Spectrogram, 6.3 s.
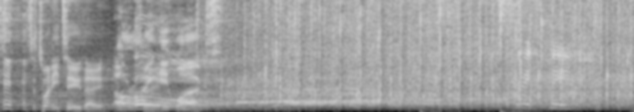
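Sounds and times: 
speech: 0.0 - 2.5, 5.5 - 6.3
applause sound effect: 2.0 - 6.3.

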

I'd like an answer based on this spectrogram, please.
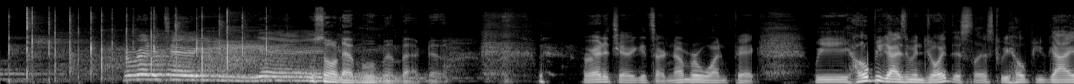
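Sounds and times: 
hosts hand clapping: 0.0 - 3.6
laughter: 1.1 - 5.8
speech: 1.2 - 4.6, 5.4 - 10.7.

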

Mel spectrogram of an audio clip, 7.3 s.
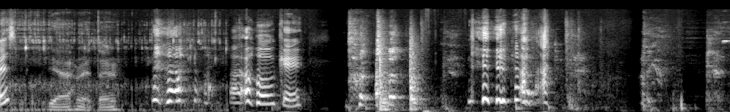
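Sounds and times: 
speech: 0.0 - 6.6
person coughing harshly after drinking water down the wrong pipe: 3.5 - 4.6, 5.6 - 7.2
laughter: 4.7 - 5.6.

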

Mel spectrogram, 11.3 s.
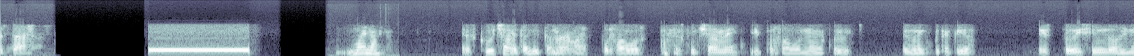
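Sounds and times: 
speech: 0.0 - 0.5, 3.4 - 4.0, 4.6 - 9.8, 10.4 - 11.3
low-pitched telephone ringing tone: 1.5 - 2.5.

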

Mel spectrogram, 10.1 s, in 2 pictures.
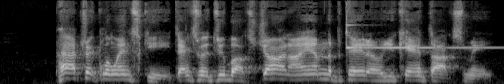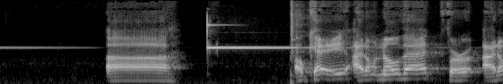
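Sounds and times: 
speech: 0.6 - 5.0, 6.1 - 6.9, 8.0 - 10.0
phone notification ding: 3.5 - 6.1, 7.1 - 8.6.

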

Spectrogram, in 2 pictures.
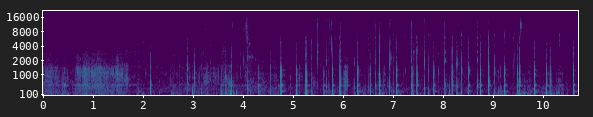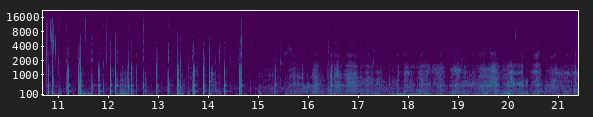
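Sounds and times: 
mouth clicks and smacks: 2.9 - 18.2.

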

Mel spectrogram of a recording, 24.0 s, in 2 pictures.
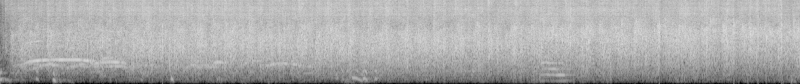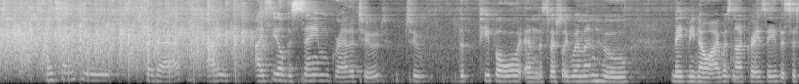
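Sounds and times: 
whoops: 0.0 - 5.5
large audience applause: 0.0 - 15.8
speech: 0.8 - 1.1, 12.8 - 23.9
laughter: 2.3 - 3.4, 5.0 - 6.0.

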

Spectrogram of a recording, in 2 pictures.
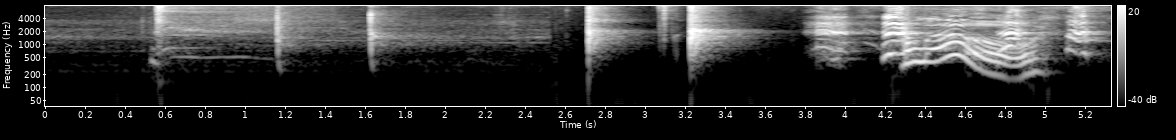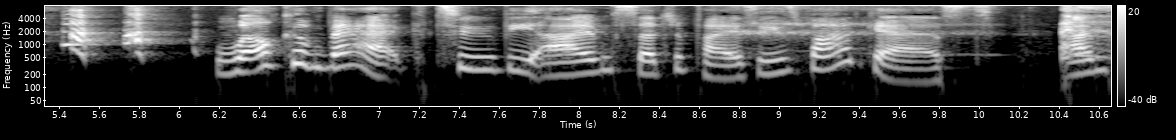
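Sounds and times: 
hand clapping: 1.1 - 1.8, 2.7 - 3.6
laughter: 3.9 - 6.2, 8.8 - 10.6
speech: 6.3 - 10.6.

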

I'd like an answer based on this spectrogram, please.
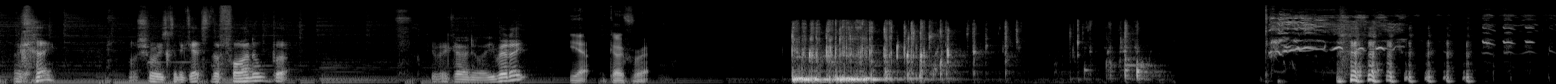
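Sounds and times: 
speech: 0.1 - 0.7, 1.3 - 3.0, 4.3 - 6.6, 13.5 - 14.8
compilation of farts: 7.9 - 9.4
laughter: 12.7 - 15.5.

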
